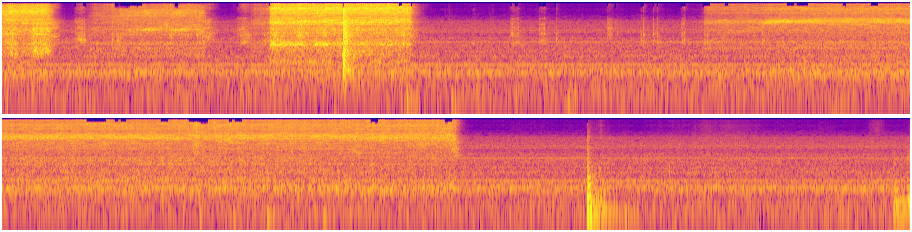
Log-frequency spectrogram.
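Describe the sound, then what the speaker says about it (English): A garden hose sprays water to rinse out a Craftsman lawn tractor trampled by goats, giving a steady hissing rush with short louder bursts near the start and a brief knock near the end. "We'll kind of hose this out one last time"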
